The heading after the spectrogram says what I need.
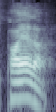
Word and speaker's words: paella: off it's paella in Spanish it's probably know to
